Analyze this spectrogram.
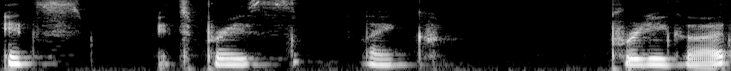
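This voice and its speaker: A woman with a non-native accent speaks at a fairly slow pace. Her medium-pitched voice stays monotone and flat. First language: not English. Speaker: perfume reviewer. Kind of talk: product review. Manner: halting.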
